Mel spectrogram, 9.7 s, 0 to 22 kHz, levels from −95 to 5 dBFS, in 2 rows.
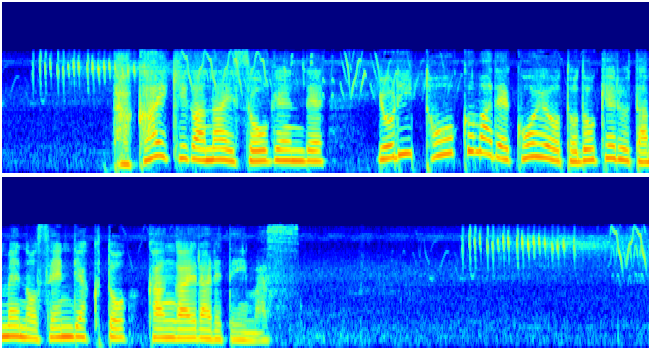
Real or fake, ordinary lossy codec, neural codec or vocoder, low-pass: real; none; none; none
